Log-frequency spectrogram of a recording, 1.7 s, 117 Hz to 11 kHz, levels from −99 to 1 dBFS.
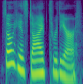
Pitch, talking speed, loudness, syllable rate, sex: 230 Hz, 250 wpm, -16 LUFS, 5.1 syllables/s, female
